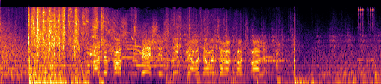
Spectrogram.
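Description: Laser blasters fire in rapid bursts.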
